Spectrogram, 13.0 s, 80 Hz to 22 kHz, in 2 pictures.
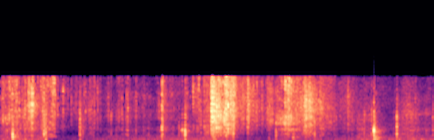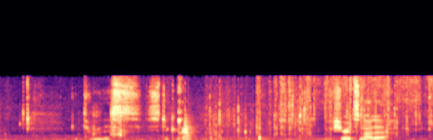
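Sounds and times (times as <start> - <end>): plastic shrink-wrap crinkling: 0.0 - 6.3, 9.6 - 13.0.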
